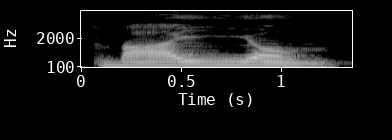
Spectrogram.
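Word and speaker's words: ביום: Now the Yod has a doggish or dot in it, so it's a doubled sound. They're not two Yods, but it ends and begins the following syllable. Vav now is just carrying an O sound, and into the Mim Sofit, that Mim, so it's Bayom.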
